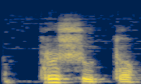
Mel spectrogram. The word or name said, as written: prosciutto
